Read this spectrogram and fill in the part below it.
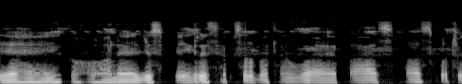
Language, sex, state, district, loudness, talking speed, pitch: Hindi, male, Chandigarh, Chandigarh, -19 LUFS, 130 wpm, 100 Hz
